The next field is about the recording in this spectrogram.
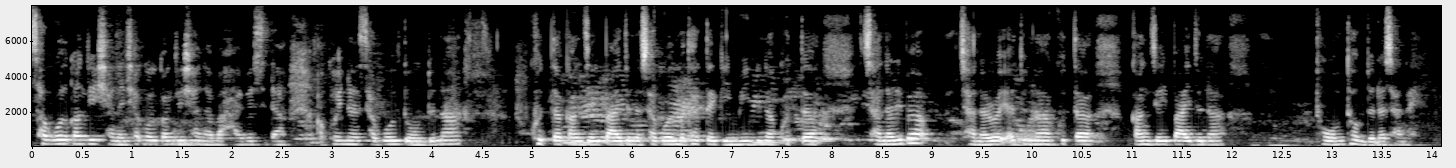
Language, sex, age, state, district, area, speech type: Manipuri, female, 30-45, Manipur, Thoubal, rural, spontaneous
